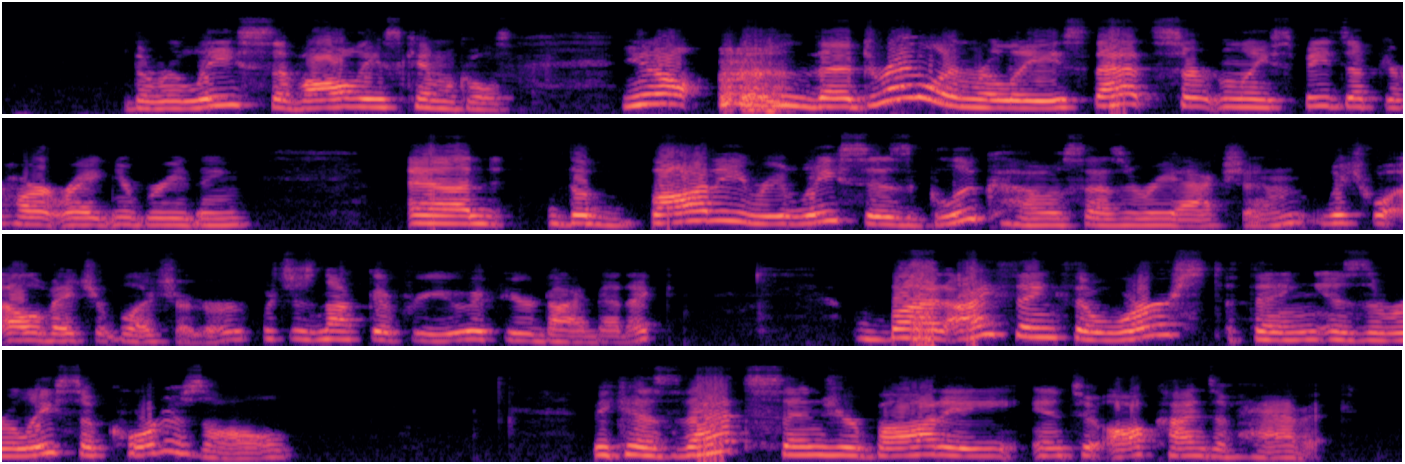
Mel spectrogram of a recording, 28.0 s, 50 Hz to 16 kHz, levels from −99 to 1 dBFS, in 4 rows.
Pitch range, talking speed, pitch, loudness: 195-235 Hz, 140 wpm, 220 Hz, -33 LUFS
